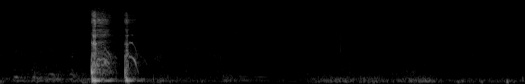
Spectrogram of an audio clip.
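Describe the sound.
Sharp coughing to clear something stuck in the throat: two loud, abrupt coughs close together, followed by a low, faint murmur of breathing and background rustle.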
